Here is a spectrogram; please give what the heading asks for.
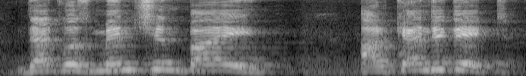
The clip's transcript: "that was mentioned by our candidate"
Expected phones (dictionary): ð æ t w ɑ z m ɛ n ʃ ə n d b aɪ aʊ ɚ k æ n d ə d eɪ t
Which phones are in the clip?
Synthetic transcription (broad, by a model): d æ t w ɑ z m ɛ n ʃ ə n d b aɪ aʊ ɚ k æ n d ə d eɪ t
